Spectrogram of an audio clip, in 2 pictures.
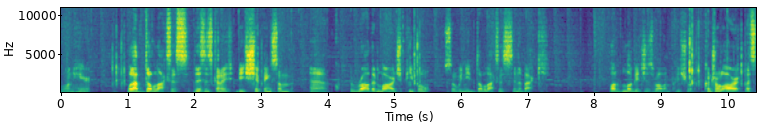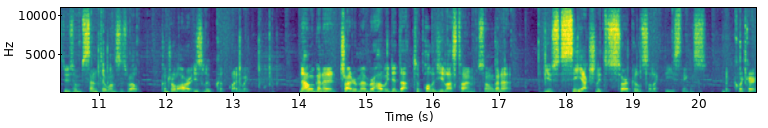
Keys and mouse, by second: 0.8 ctrl+r, 2.9 ctrl+r, 5.3 ctrl+r, 9.4 ctrl+r, 10.1 ctrl+r, 11.1 ctrl+r, 12.5 click, 13.2 shift+click, 13.5 3, 14.6 click, 15.5 shift+click, 15.8-16.3 shift+drag, 16.4 middle click, 16.9 c, 18.3 shift+click, 19.0 c.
